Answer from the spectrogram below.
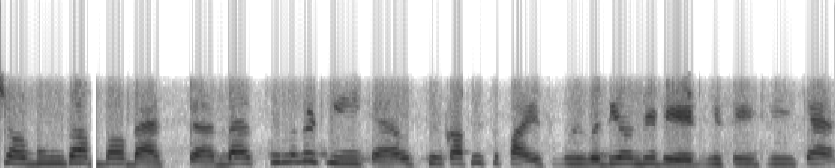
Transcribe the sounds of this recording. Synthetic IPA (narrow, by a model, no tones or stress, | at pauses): t͡ʃəːɡũŋd̪aːəbaːbɛːsʈɛːbɛːsʈʋiːmət̪ləʈʰiːkɛːʊt̪ʰːekaːfiːsəpʰaːiːsbuiːʋəd̪ijaːnd̪iːɾeːʈʋiːsəiːʈʰiːkɛː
